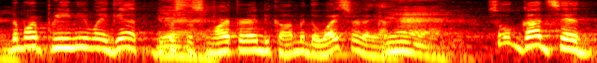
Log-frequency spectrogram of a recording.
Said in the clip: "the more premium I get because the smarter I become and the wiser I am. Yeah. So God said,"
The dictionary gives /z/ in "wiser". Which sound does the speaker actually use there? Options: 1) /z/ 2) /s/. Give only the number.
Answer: 2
